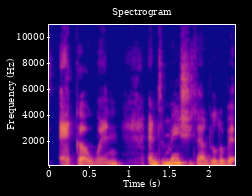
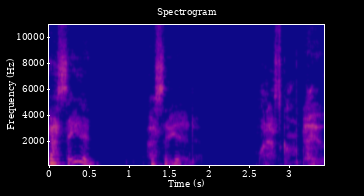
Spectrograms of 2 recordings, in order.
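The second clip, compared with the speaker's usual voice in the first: very soft, broken into pauses; hushed reply; 5 semitones higher, 17 dB quieter than usual. Retold or imitated. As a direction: whisper it in halting pieces. Acts out breathless, hushed reply.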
